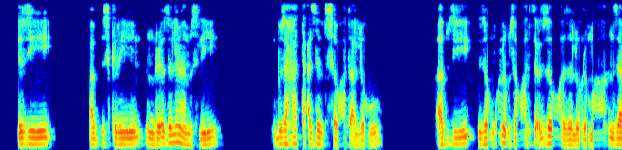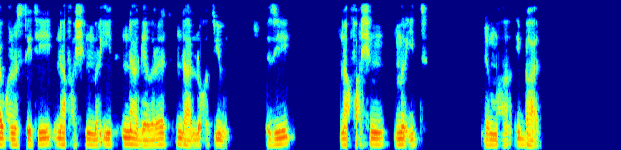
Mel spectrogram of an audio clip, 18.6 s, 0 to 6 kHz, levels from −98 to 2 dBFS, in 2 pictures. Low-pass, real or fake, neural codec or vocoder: 5.4 kHz; fake; vocoder, 24 kHz, 100 mel bands, Vocos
